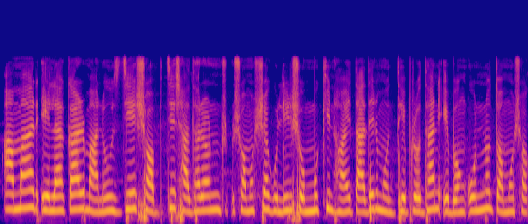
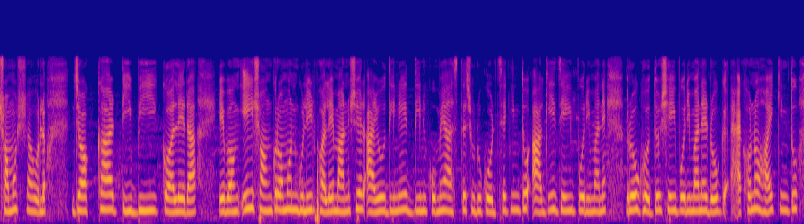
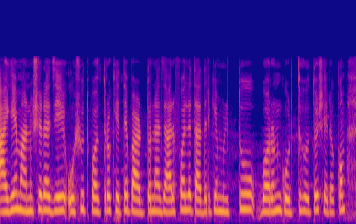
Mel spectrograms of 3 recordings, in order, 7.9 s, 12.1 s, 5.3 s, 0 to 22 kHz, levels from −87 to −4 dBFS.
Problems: background sounds at intervals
